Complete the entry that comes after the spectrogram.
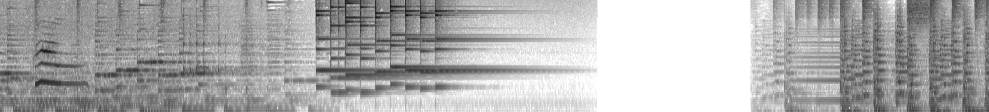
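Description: A cat meows a couple of times over bouncy, rhythmic music, then bright chimes ring out and fade into a few seconds of silence before the music starts again.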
